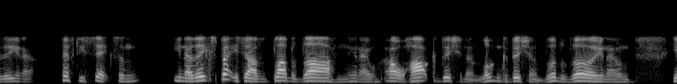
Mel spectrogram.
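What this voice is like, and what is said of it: British accent. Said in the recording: “even though I've got a oh, British accent.”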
